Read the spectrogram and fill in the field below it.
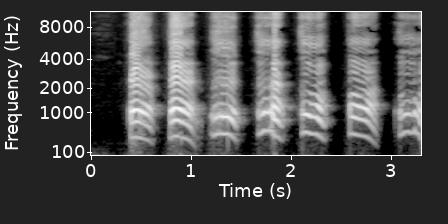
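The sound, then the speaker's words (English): A person imitates a sea lion with seven loud, hoarse, honking barks in a steady quick rhythm, the last one a little softer. No other talking. “I was actually going for sea lion.”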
